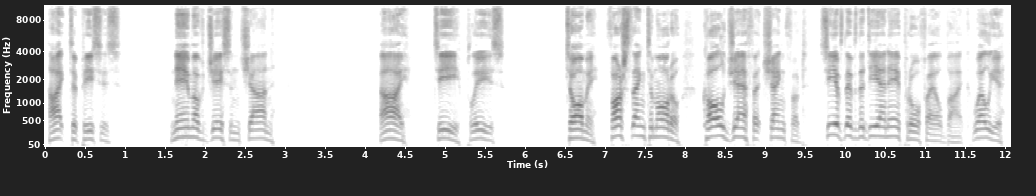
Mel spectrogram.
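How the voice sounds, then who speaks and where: A man voicing a shrewd older Scottish detective inspector with a dry, brisk, wry manner. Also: fairly high pitch, animated, no room sound, voice pushed up. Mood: urgent.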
